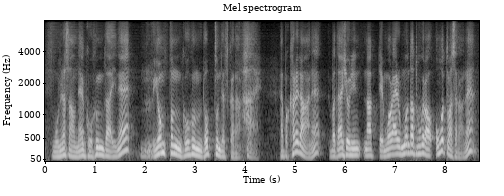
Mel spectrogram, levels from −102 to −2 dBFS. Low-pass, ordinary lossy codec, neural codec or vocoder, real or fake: none; none; codec, 16 kHz, about 1 kbps, DyCAST, with the encoder's durations; fake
